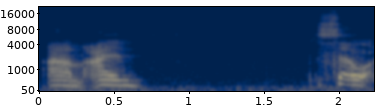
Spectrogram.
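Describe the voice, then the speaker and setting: A woman giving a casual vlog house tour, talking in a halting, gushing, conversational way. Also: medium pitch, little pitch movement, a bit bright, a little hiss or hum.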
